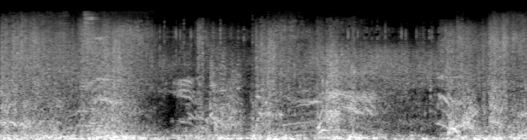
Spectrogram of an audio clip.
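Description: Chained blades whoosh through the air.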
